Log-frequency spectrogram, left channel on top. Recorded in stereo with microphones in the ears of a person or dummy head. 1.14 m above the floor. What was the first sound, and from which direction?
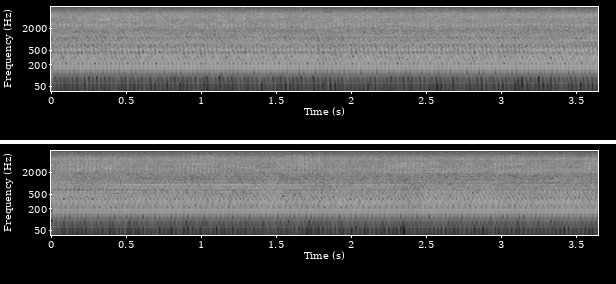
Only background noise.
